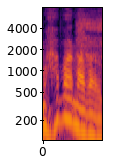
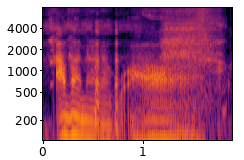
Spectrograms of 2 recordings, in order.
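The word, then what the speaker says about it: Habana: 쿠바를 갔다 오니까 보통 이제 영어 발음 하바나라고 그러잖아요. 아바나라고. 저 예전에 로버트 레드포드 레나 올린 주연의 아바나라고 얘기했죠. 하바나라고 얘기하지 않았습니다.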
